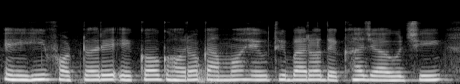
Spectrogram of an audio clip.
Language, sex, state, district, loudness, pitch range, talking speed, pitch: Odia, female, Odisha, Nuapada, -10 LUFS, 205-215 Hz, 105 wpm, 210 Hz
